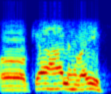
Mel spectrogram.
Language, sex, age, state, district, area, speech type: Urdu, male, 30-45, Bihar, East Champaran, urban, conversation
